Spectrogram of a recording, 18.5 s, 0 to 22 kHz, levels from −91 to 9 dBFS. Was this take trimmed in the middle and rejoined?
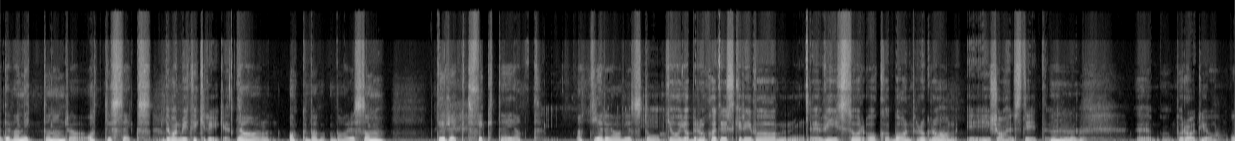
no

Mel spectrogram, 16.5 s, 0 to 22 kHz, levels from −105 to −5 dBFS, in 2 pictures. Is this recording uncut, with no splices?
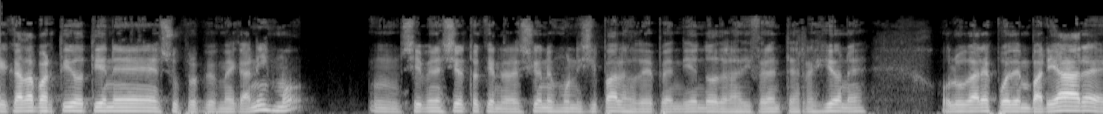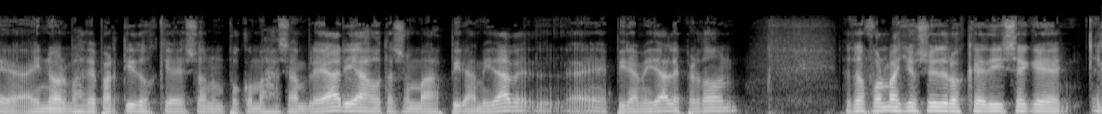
no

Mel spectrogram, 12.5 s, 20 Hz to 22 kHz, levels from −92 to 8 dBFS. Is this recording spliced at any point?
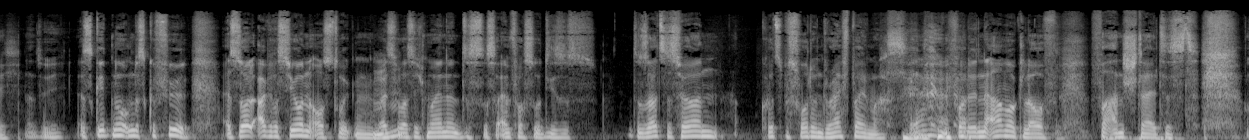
no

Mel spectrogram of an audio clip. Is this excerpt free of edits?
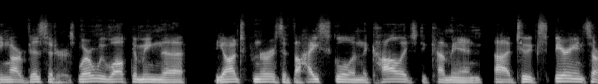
no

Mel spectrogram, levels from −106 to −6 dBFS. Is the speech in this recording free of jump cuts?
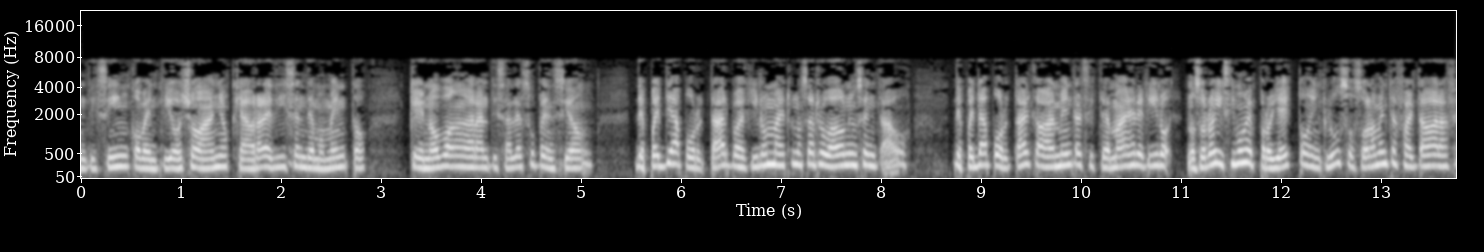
no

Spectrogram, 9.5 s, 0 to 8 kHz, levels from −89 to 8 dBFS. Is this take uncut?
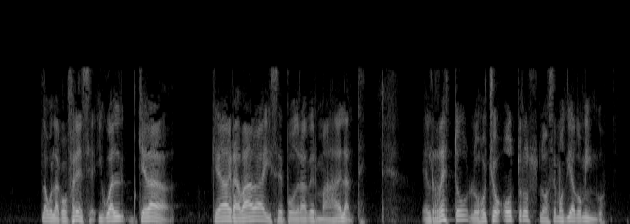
no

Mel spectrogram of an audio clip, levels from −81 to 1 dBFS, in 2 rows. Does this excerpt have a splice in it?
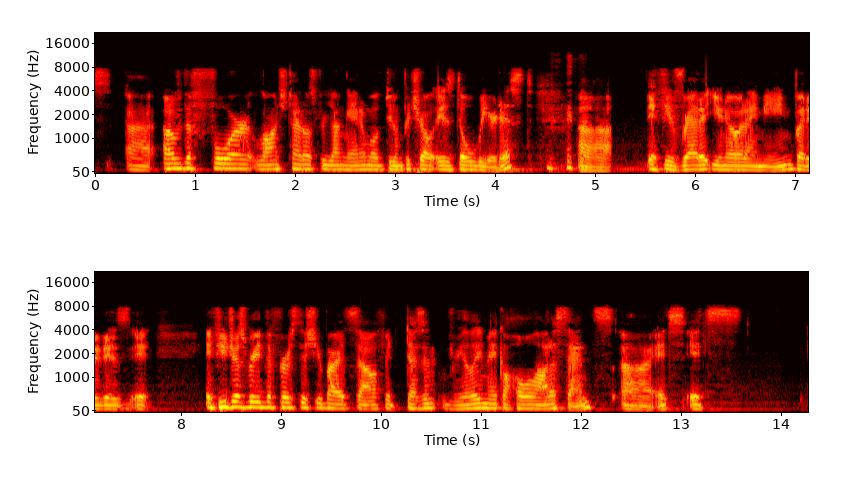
no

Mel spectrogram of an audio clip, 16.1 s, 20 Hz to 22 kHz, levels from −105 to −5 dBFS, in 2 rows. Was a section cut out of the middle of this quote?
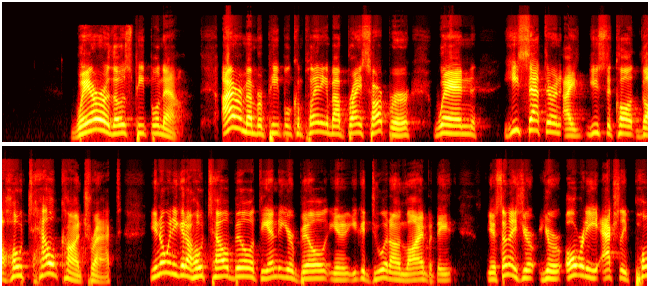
yes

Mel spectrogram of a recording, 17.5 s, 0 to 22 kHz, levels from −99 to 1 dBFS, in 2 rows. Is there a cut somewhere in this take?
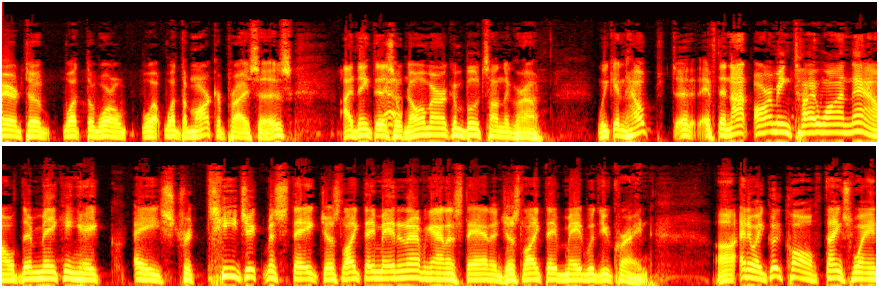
yes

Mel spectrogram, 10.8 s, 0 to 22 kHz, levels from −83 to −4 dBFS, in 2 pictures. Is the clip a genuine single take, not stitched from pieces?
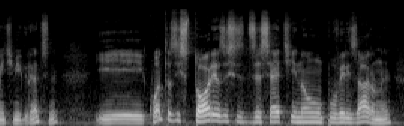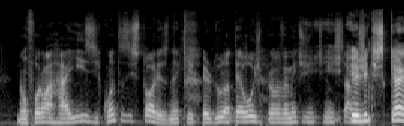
yes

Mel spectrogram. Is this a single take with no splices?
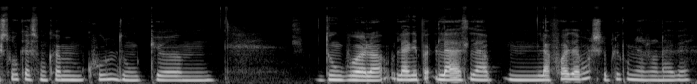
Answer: yes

